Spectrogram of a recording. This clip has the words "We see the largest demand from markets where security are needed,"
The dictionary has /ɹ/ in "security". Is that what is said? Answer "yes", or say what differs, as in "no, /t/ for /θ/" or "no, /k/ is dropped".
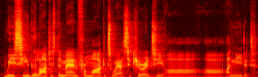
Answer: yes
